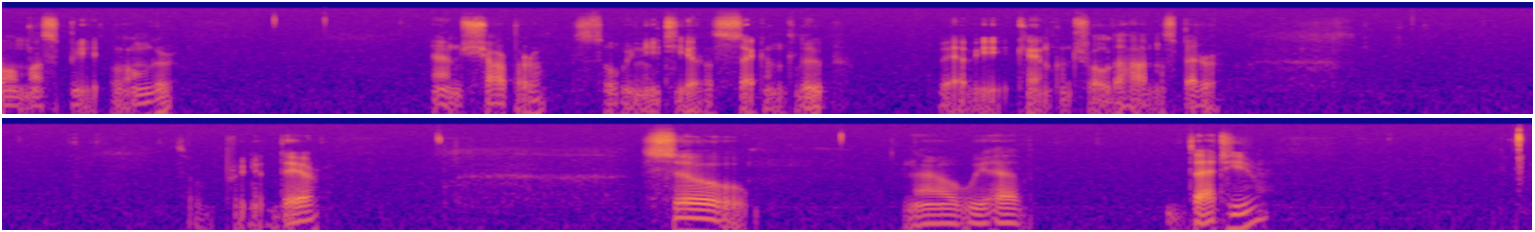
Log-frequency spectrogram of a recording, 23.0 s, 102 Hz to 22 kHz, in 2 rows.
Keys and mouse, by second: 4.8 ctrl+r, 8.3 click, 10.0 a, 10.4 c, 16.0 click, 16.7 Tab.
